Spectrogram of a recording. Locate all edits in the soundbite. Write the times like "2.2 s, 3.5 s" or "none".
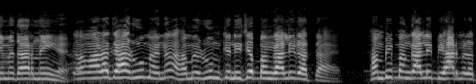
0.8 s, 3.6 s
